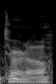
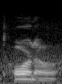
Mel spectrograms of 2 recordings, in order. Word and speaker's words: Tornow: would be for John Turner I keep mispronouncing his name against John torno it's hard to say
